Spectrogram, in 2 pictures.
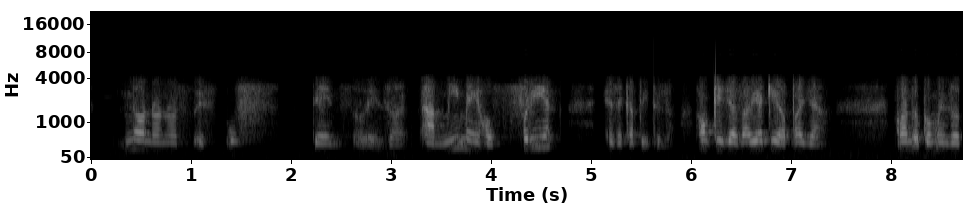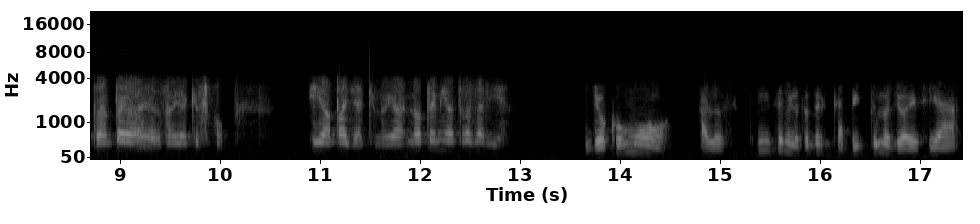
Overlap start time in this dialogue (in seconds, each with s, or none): none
